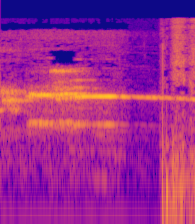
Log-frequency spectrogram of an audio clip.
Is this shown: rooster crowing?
yes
